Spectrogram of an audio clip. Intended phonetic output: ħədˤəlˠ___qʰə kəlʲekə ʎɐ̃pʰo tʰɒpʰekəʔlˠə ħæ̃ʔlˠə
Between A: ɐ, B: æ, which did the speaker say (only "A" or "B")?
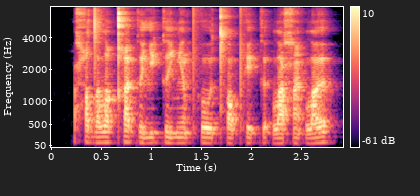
A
